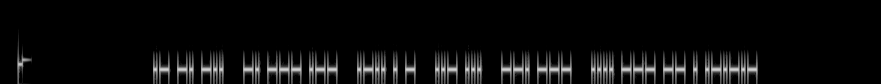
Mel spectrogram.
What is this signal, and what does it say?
Morse code, heard as a keyed tone, about 40 wpm, 700 Hz. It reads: AND NOW LET US GO HOME.
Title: Sentences from Top 300 Words 40wpm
